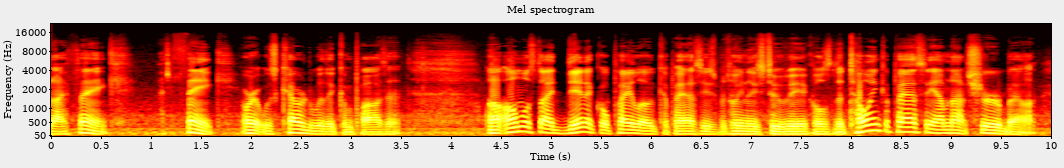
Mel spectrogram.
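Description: A man's voice: fairly low pitch, mellow, slight background noise. A man giving a casual, rambling walkthrough of a pickup truck's cab, correcting himself often as he goes. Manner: rambling, self-correcting, lots of fillers. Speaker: car reviewer. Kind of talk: casual walkthrough of a vehicle interior.

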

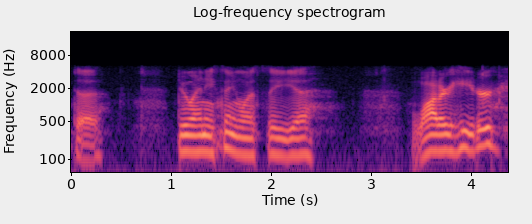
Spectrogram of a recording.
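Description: This man's mid-range voice is smooth and a little slow, with no echo, as he drawls through a filler-heavy, rambling home repair tour of a damp basement. He shoots it on a handheld camera whose audio sounds dull and lo-fi.

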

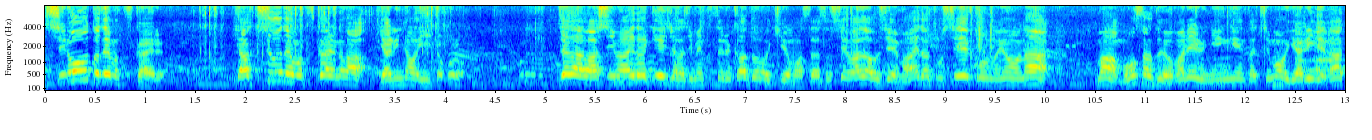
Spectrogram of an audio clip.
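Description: A man's voice: high voice, recorded from a distance. A young man giving a theatrical history lesson outdoors in old samurai speech, projecting in a swaggering, declamatory storyteller's manner. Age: young adult. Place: outdoors in front of a castle stone wall. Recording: outdoor recording with crowd, birds and traffic.

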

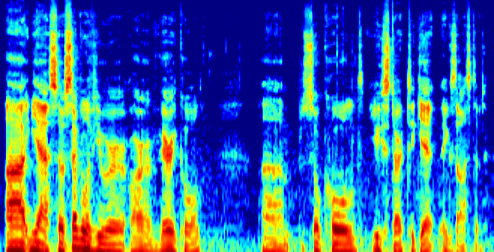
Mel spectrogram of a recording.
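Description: A man narrating a tabletop game as game master, describing scenes in a calm, measured way. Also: lowish voice.

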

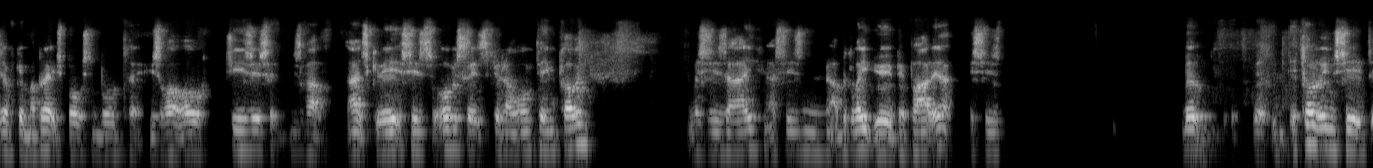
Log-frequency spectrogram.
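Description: A man's voice: medium pitch, a bit bright, low-quality recording. Boxer telling his story. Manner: halting, repeats words, quotes others as he tells it. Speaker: boxer being interviewed. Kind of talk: casual interview storytelling.

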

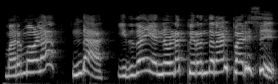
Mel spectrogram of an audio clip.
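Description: A woman's voice: extremely high pitch, normal speed, heavy background noise. A woman voicing a sweet, fussing older mother-in-law in a cartoon, speaking with a Tirunelveli Tamil accent. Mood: doting. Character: affectionate older mother-in-law, doting and cheerful. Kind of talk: cartoon voice acting.

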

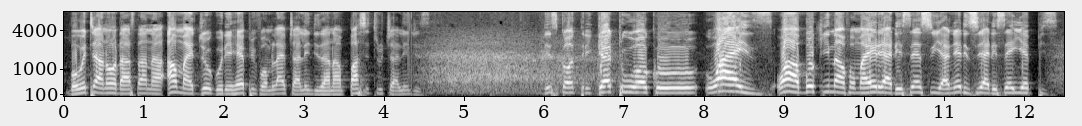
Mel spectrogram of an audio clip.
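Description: A man's voice: on the high side, moderate pace, slight background noise. A Nigerian man doing stand-up comedy, with loose, rambling jokes and sung asides. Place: comedy stage.

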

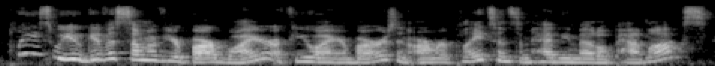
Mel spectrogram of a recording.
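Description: A woman voicing three small, frightened but defiant little wolves in a storybook read-aloud, chanting refusals loudly. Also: medium pitch, very animated, a little fast, slight background noise. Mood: pleading.

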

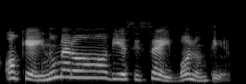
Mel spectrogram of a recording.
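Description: A woman's voice: high voice, sing-song, moderate pace, dull audio, noisy background. A woman teaching an online English class in Spanish, patiently repeating words and examples for her students. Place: home. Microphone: computer mic on a video call.

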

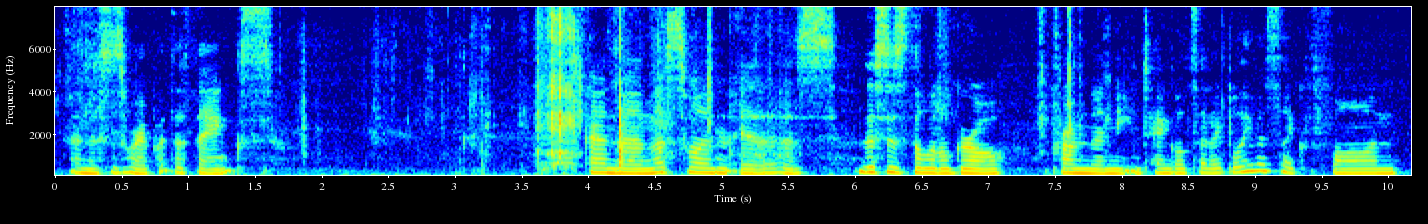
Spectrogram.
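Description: At her craft desk, a congested woman from the United States chats through a casual show-and-tell of her handmade cards, using fillers and little laughs. Her voice is mid-range, with slight background noise.

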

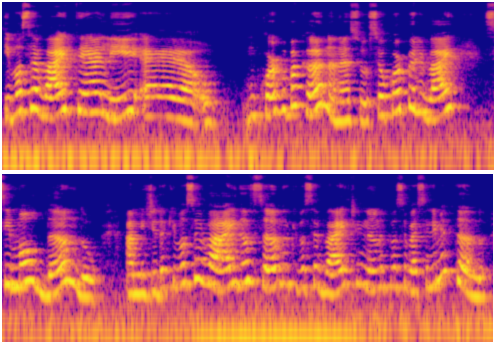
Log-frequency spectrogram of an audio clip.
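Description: A woman's voice: high-pitched, normal speed, few pauses, sharp tone. A woman teaching belly dance online, chatting in a casual, slangy and encouraging way. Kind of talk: casual online lesson talk. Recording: echoey room.

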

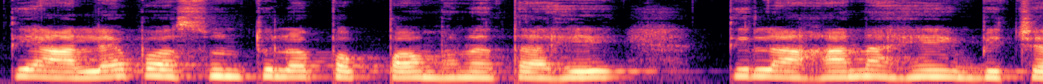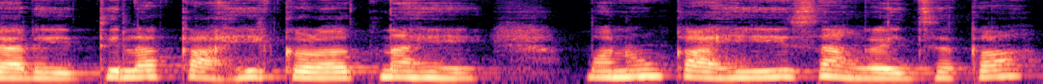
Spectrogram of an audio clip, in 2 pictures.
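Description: A woman's voice: a little high, fairly even intonation, normal speed, lightly acted. A woman voicing an irritable, proud young mother in a romantic story reading. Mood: accusing.

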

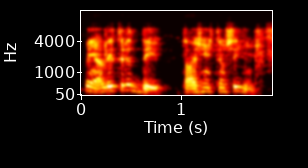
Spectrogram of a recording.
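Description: A Brazilian man with a slightly high voice teaches an English lesson over a video call, explaining things step by step and answering students by name. The audio is dull and lo-fi. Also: animated, quick pace, a little mellow, slightly rough. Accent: Brazilian Portuguese. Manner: explanatory, talks with students by name and reads the chat. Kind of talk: online class lecture.

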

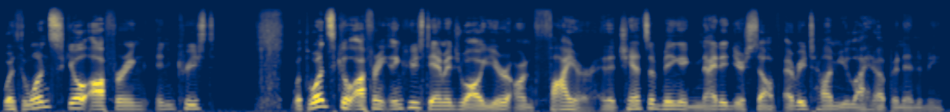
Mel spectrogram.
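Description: Rambling young man with smooth dry voice. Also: mid-range voice, normal speed, no room sound. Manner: rambling, excitable, frequent fillers and restarts. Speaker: gaming channel host. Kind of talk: casual gaming news vlog.

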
